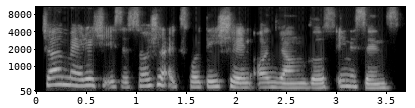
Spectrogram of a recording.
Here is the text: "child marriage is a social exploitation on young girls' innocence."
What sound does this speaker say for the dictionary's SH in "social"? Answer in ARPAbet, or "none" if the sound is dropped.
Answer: SH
